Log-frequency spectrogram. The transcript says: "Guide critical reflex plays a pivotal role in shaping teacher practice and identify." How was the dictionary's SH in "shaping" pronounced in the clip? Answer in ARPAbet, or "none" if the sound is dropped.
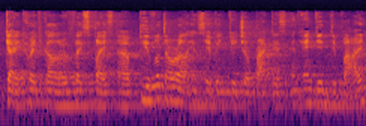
S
